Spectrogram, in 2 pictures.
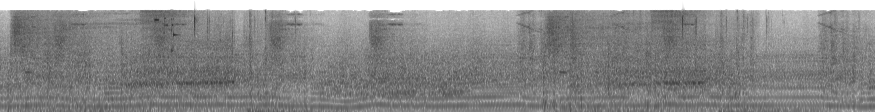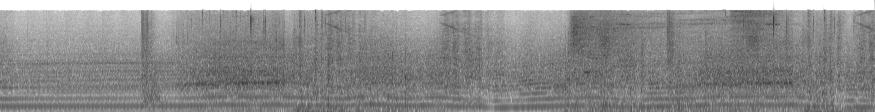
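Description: Tyres screech as a car slides through turns.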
